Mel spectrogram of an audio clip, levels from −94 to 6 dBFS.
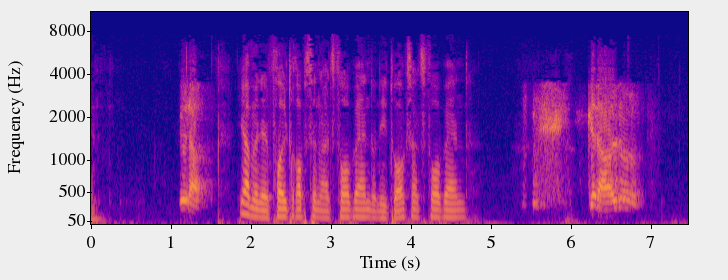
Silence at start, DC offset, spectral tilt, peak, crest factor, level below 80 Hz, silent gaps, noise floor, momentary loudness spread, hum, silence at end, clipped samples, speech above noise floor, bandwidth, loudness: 0 s; under 0.1%; -6 dB/octave; -8 dBFS; 20 dB; -48 dBFS; none; -65 dBFS; 11 LU; none; 0.6 s; under 0.1%; 40 dB; 8 kHz; -26 LUFS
